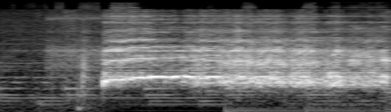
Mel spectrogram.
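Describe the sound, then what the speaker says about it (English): A horse neighs loudly and close, a clear whinny held over the clip with a brief faint sound just before it and no talk. "What noise does this one horse make?"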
